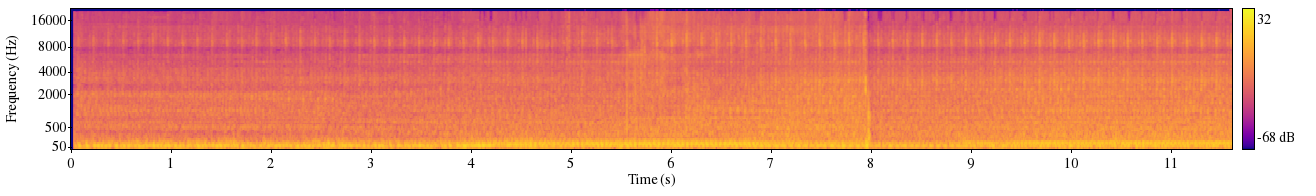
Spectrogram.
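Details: BMW E46 318i at idle with a faint irregular tick of about three a second that remains even after the lifters were replaced; the source is still unknown.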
